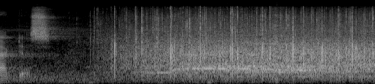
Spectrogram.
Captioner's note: applause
